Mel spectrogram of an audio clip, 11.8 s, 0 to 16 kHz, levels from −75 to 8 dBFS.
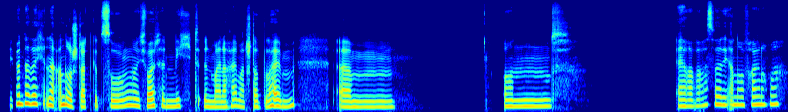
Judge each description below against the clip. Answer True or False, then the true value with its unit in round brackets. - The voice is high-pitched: True (205 Hz)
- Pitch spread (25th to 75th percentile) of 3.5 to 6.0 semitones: True (4.4 semitones)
